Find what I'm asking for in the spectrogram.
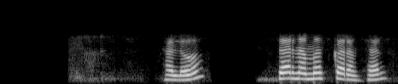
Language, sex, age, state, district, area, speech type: Telugu, female, 30-45, Telangana, Jangaon, rural, conversation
